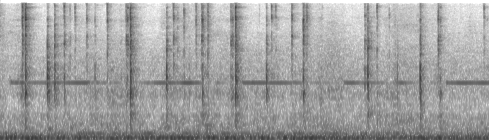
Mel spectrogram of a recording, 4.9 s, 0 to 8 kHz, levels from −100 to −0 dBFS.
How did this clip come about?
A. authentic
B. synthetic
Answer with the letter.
A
